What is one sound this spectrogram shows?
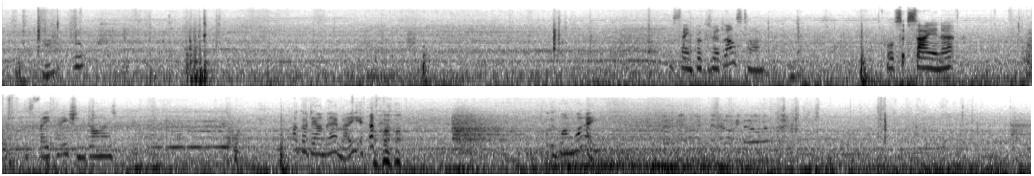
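A car engine hums low and steady inside the cabin.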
